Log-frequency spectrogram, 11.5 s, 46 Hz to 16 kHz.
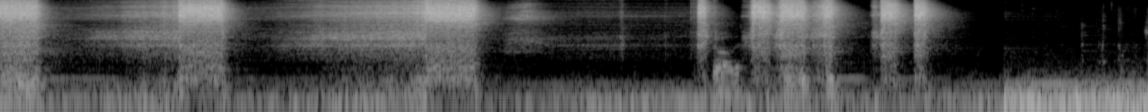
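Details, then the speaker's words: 10 PSI high-flow safety relief valve on a nitrogen-pressurized 55-gallon steel drum repeatedly pops off and reseats with sharp hissing bursts while the nitrogen regulator is maxed out (tops out near 17 PSI); relief valve cycling normally, preventing overpressure. "I'm going to turn this on, and you'll hear the safety relief valve popping off and resetting itself."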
